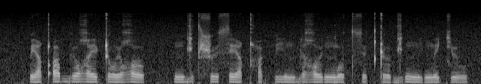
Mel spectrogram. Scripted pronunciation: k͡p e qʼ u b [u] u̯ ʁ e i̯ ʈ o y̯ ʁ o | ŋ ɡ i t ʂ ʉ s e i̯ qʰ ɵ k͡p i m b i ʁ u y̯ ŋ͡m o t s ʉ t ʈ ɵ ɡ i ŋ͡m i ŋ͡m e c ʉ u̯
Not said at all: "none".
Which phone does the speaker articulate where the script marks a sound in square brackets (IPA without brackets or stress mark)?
ʉ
